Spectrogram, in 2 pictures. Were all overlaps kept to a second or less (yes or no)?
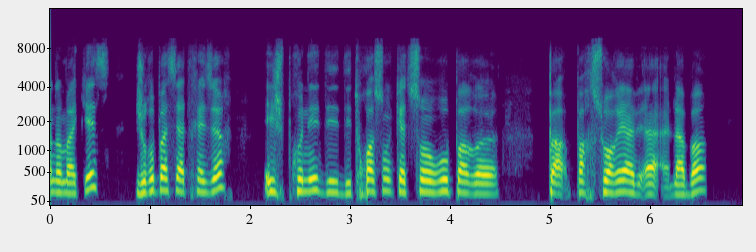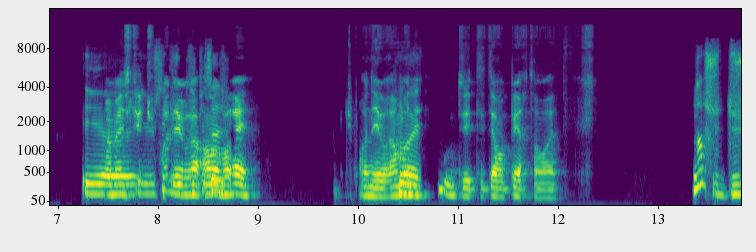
no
